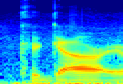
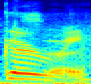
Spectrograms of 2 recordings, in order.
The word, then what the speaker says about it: K'gari: Yeah, it's not pronounced Kagari or however we thought we were trying to say it. Guri. So, yeah, we think we've got it right now.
